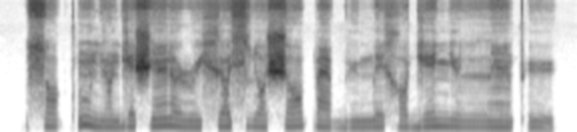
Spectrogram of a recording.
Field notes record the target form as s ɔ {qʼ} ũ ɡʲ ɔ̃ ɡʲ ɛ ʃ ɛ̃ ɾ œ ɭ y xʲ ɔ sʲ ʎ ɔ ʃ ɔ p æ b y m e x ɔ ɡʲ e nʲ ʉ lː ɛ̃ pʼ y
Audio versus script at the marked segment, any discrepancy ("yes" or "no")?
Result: yes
